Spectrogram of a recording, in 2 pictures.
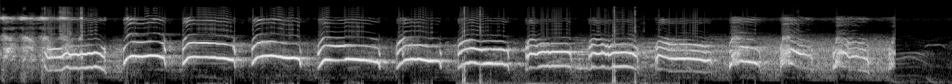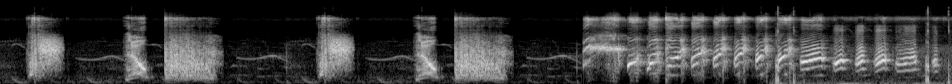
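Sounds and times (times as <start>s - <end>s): animal yelping: 0.0s - 9.2s.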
